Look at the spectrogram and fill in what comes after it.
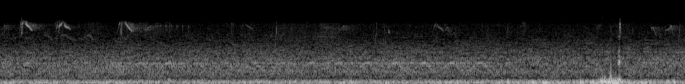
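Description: A few short, high bird chirps in the first second or so, with a couple of fainter ones later, over a steady low rumble. A single sharp thump near the end.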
